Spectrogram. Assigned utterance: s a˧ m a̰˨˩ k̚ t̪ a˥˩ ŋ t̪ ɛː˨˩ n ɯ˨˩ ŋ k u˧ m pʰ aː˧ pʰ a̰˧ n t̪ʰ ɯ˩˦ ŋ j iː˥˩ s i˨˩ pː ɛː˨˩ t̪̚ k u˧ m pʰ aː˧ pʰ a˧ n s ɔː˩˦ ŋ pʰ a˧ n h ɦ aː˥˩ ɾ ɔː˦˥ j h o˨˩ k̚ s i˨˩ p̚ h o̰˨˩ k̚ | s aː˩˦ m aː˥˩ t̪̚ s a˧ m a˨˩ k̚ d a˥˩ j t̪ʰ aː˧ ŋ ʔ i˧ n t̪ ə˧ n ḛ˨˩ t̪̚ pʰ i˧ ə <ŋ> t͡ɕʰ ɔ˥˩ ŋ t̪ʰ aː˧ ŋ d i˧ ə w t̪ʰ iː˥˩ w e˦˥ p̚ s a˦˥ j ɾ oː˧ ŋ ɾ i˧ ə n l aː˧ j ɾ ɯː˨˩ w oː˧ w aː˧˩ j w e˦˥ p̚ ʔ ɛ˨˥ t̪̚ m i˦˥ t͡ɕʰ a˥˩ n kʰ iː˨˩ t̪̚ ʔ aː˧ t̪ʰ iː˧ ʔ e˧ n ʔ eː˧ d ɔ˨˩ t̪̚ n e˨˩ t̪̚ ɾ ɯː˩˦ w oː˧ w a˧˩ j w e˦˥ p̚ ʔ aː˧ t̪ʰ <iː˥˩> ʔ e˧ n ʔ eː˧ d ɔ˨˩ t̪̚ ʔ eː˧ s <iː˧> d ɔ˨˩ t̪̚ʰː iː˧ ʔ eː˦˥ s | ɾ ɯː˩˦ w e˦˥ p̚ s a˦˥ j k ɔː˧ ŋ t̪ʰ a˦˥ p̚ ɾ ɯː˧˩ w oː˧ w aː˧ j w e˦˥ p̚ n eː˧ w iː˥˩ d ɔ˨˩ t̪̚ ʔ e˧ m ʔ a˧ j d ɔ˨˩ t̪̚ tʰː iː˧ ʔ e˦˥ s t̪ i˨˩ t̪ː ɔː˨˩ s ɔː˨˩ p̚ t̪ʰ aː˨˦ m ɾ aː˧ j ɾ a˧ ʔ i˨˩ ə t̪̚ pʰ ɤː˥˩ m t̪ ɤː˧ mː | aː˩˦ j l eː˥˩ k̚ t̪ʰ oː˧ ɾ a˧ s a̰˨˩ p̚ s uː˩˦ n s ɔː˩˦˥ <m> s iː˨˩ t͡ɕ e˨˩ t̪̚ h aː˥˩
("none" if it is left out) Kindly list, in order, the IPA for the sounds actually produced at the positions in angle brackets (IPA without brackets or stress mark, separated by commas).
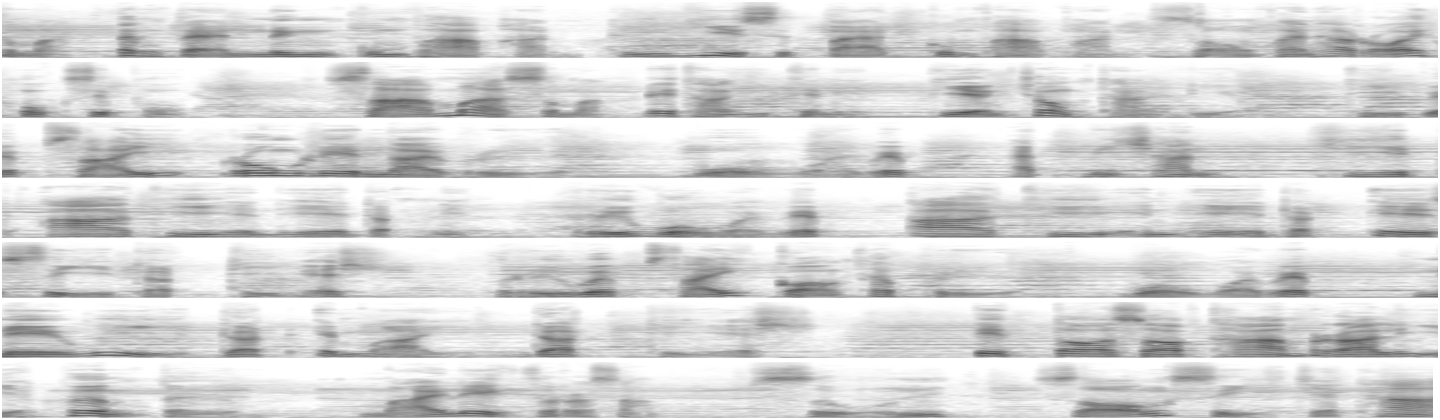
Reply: ŋ, iː˧, iː˧, ŋ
